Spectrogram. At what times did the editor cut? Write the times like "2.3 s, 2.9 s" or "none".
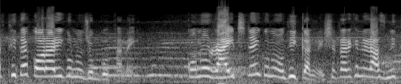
none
